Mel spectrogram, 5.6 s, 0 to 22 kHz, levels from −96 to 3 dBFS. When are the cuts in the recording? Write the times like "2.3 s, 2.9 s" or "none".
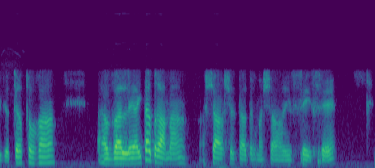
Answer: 3.8 s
